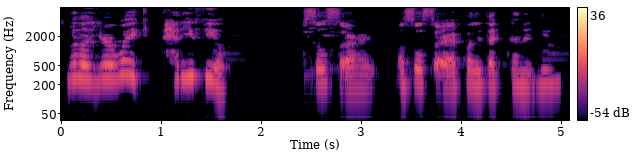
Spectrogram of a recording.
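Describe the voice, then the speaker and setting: A woman voicing a caring young woman detective in a video game, soft and reassuring. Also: medium pitch, animated, fairly quick, faint music behind, pitched above the performer's own voice, natural voice. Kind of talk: reading game dialogue aloud on a stream.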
